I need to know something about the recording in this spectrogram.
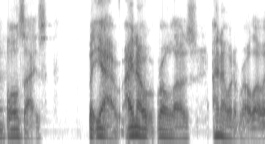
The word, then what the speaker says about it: Rolo: top five of candies yeah Roos oo proun pronounce Rolos but I say Roos yeah I knew what you meant um I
